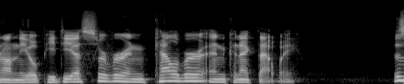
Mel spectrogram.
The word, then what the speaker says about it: Calibre: Well, I'm using Calibre, which if you're like me, you probably pronounced it Calibri or Calibre. But, no, apparently according to their website, it's Calibre.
